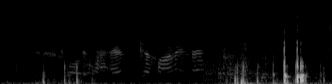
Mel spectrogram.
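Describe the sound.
An incoming telephone call rings as a short warbling ringtone phrase, followed by bursts of talking voices.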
